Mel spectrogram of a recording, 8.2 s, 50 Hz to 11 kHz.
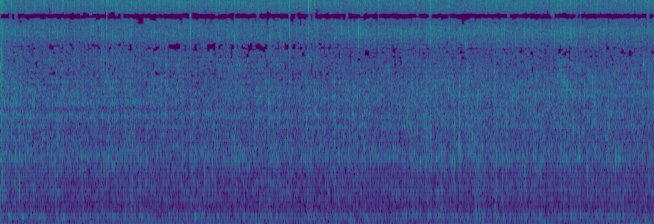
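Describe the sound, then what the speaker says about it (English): Small six-inch waterfall on a forest trail in the White River Valley near Branson, Missouri, giving a faint, continuous trickling and burbling of water from close by, steady with no voices. "The 6-inch waterfall I was hearing, but man, it doesn't take much"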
